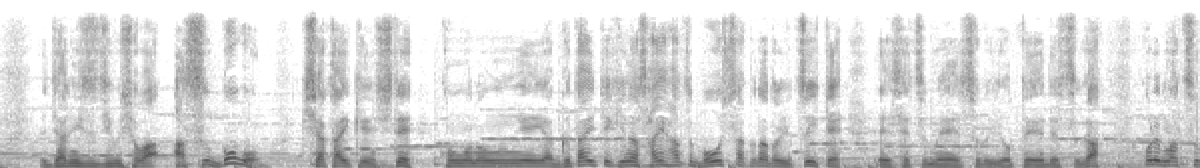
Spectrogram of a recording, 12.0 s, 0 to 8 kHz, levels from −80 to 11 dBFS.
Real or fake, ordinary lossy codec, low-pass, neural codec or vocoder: real; none; 7.2 kHz; none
